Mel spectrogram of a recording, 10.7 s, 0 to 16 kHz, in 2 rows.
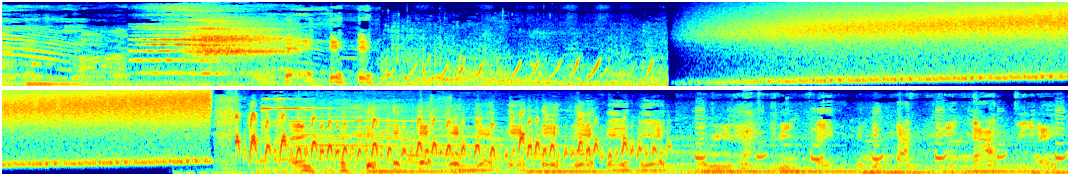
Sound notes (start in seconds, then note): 0.1 yelling; 7.0 laughing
